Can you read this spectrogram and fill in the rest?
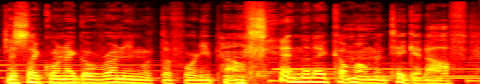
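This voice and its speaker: A man's voice: mid-range voice, quick pace, over music. A young American man talking candidly and informally about himself in a reflective personal conversation. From United States, born in Guatemala. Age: young adult. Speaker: podcast co-host telling his own life story.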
